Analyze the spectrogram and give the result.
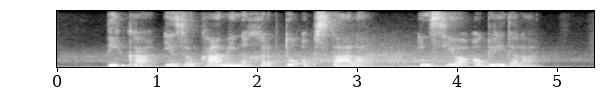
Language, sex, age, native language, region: Slovenian, female, 30-49, Slovenian, Central Slovenia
